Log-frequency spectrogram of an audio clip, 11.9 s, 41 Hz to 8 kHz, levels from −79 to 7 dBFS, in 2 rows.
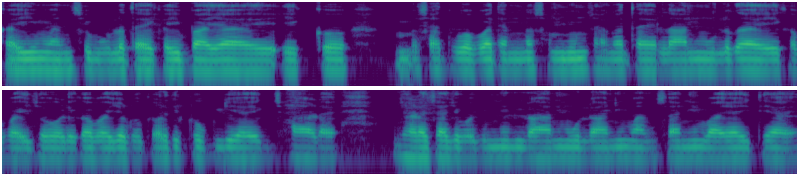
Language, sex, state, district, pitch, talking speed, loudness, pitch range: Marathi, male, Maharashtra, Nagpur, 115 Hz, 205 wpm, -28 LUFS, 110-115 Hz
